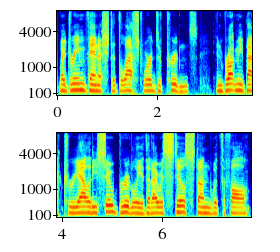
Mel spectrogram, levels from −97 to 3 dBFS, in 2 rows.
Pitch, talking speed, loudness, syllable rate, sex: 155 Hz, 190 wpm, -18 LUFS, 4.7 syllables/s, male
